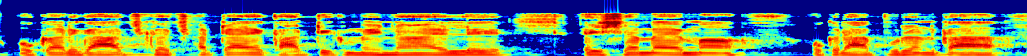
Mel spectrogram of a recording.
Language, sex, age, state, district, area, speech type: Maithili, male, 60+, Bihar, Darbhanga, rural, spontaneous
